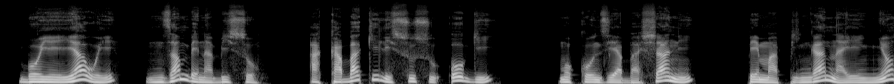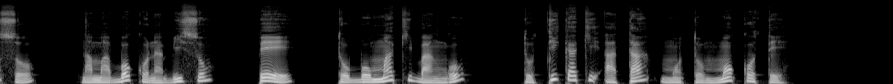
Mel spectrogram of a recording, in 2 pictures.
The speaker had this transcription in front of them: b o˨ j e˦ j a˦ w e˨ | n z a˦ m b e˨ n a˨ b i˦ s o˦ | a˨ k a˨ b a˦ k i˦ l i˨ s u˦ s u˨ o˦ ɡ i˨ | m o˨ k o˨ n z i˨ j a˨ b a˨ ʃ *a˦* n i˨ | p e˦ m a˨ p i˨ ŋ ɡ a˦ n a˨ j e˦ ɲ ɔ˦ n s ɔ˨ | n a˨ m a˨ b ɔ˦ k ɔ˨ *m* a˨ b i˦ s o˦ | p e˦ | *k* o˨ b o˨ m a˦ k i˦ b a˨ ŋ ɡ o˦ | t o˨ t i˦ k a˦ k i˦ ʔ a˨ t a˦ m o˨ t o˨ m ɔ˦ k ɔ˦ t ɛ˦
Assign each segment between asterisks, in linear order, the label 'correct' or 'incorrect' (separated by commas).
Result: correct, incorrect, incorrect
